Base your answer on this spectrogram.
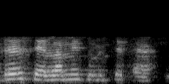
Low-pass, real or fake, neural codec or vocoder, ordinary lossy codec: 3.6 kHz; fake; vocoder, 24 kHz, 100 mel bands, Vocos; AAC, 24 kbps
